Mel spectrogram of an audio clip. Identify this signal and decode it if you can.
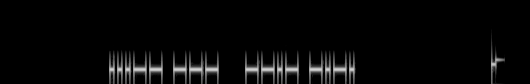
Morse code, heard as a keyed tone, about 32 wpm, 700 Hz. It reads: 3O QC
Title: Winter Field Day Exchanges Encore 30wpm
